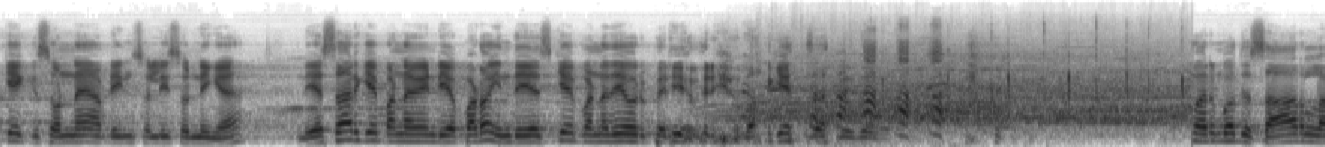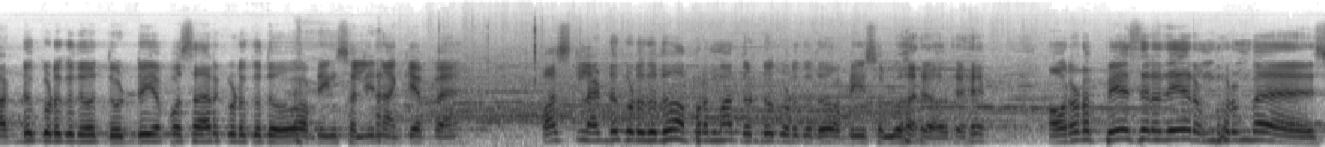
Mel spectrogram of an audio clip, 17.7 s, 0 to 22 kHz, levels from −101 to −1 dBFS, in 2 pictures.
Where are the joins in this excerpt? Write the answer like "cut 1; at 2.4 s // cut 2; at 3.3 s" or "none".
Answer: cut 1; at 7.9 s

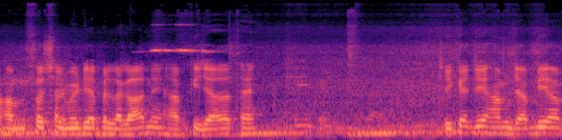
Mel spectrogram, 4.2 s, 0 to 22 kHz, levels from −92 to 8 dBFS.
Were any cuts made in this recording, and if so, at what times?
none

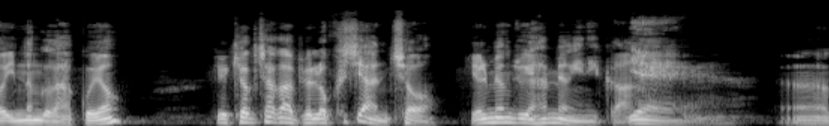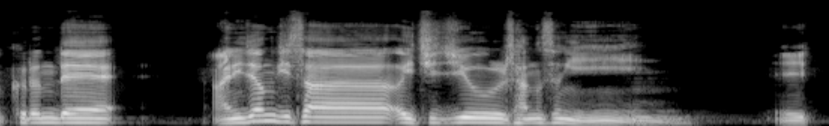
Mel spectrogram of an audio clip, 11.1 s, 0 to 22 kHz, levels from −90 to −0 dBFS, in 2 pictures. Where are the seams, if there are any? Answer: none

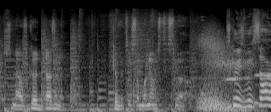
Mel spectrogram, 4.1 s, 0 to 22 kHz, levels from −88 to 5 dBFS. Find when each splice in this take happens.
cut 1; at 3.2 s

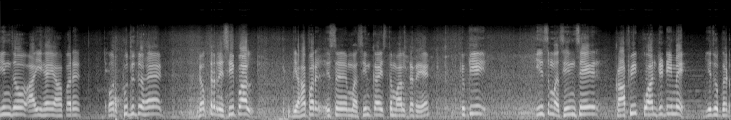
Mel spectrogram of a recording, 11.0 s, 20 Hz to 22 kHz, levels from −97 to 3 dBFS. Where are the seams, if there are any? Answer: none

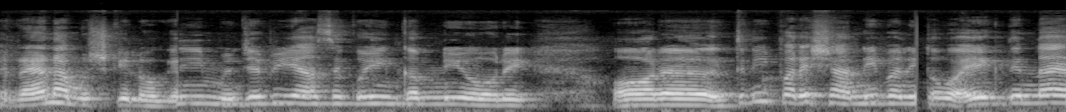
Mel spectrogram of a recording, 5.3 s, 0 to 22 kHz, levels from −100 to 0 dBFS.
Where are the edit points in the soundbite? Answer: cut 1; at 1.1 s // cut 2; at 4.6 s

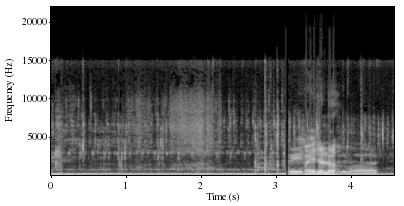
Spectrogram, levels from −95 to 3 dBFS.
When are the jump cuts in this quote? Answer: cut 1; at 3.2 s

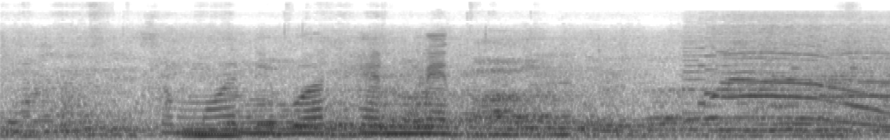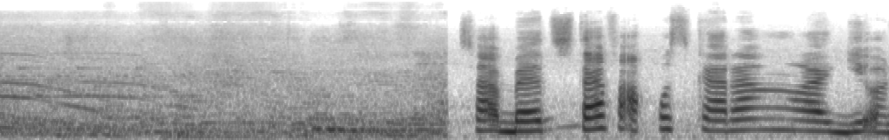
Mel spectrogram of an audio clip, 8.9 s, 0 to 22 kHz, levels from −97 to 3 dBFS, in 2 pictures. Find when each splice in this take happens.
cut 1; at 6.7 s

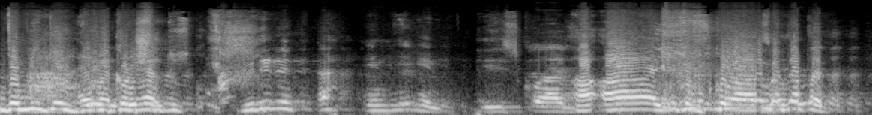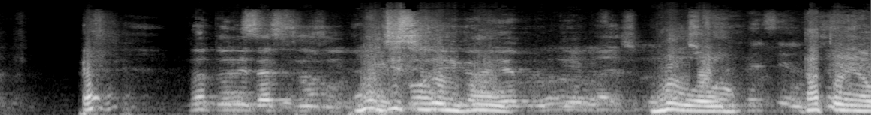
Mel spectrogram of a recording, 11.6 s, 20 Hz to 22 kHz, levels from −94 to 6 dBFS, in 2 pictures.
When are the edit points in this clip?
none

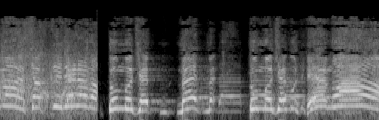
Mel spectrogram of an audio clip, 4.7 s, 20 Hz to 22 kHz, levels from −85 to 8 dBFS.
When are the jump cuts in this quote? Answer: cut 1; at 1.2 s

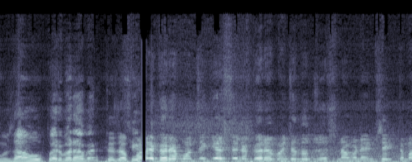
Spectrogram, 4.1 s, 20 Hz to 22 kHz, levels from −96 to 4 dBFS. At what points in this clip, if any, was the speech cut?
cut 1; at 1.4 s

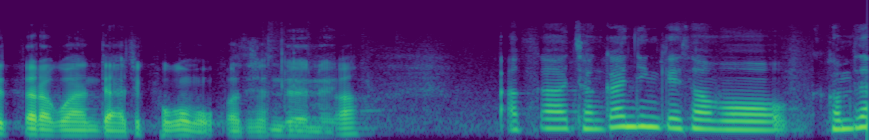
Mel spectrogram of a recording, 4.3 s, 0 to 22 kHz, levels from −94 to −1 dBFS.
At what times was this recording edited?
cut 1; at 2.5 s

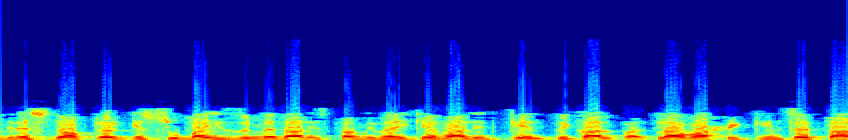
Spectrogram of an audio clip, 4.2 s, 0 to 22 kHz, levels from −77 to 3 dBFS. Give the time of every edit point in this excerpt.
cut 1; at 3.3 s

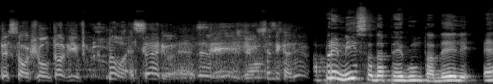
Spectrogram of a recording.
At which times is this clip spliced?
cut 1; at 3.2 s

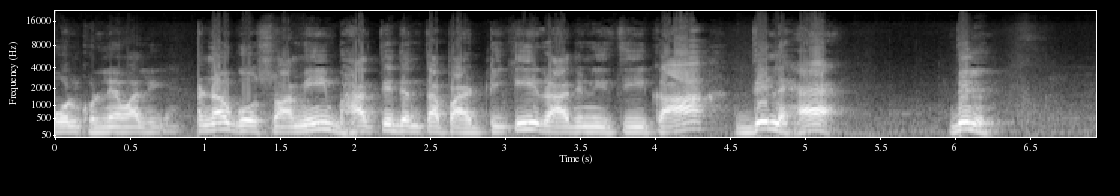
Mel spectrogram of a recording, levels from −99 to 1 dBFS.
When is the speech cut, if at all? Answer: cut 1; at 1.0 s

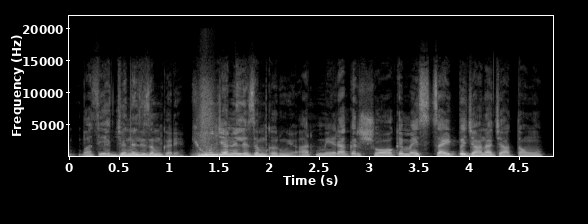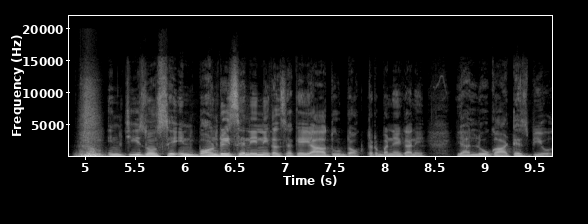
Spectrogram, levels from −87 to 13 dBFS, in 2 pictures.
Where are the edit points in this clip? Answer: cut 1; at 1.1 s // cut 2; at 4.9 s

